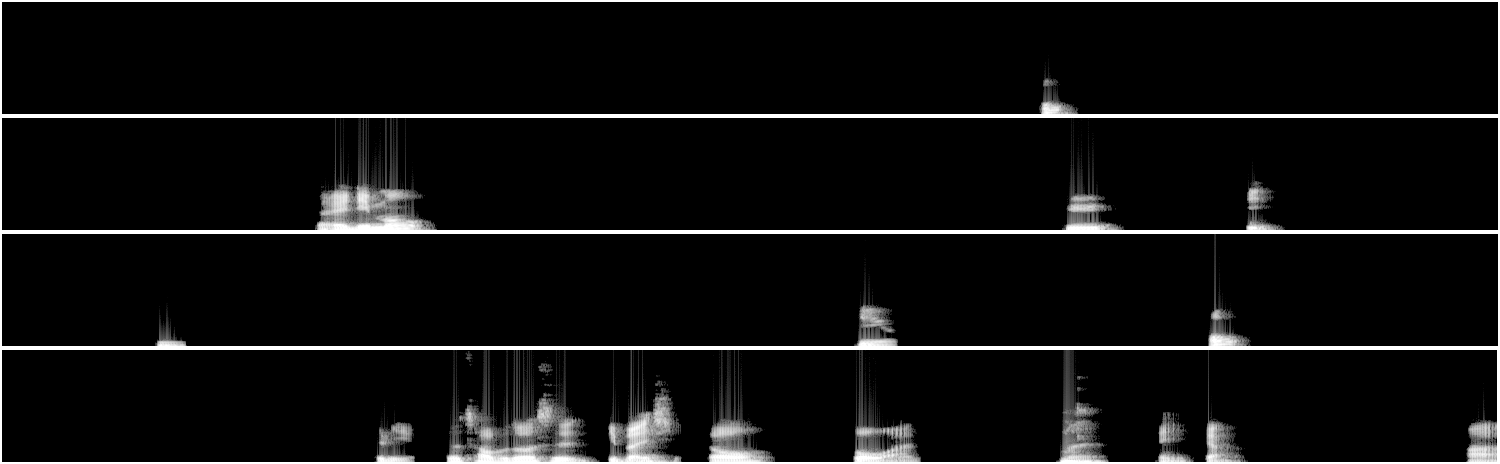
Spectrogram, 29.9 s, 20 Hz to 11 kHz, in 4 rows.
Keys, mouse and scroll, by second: 6.1 1, 6.6 click, 9.1 Tab, 11.2 shift+middle click, 11.4 scroll up 2, 11.8 click, 12.7 g, 15.0 click, 15.6 g, 19.3 s, 21.3 click, 23.1 g, 27.8 KP_Divide, 28.4-29.0 scroll down 1, 29.0 KP_Divide.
